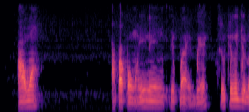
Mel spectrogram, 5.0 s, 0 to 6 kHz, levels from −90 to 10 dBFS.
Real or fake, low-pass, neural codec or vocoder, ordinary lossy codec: real; 5.4 kHz; none; none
